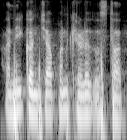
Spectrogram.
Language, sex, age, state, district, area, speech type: Marathi, male, 18-30, Maharashtra, Gondia, rural, spontaneous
